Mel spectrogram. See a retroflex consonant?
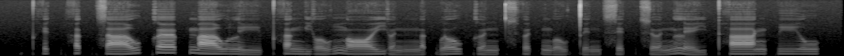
no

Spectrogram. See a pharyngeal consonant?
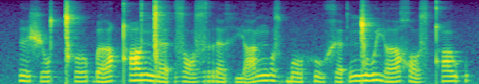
no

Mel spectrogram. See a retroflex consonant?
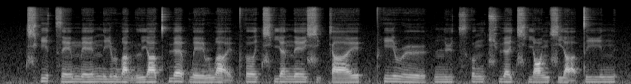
yes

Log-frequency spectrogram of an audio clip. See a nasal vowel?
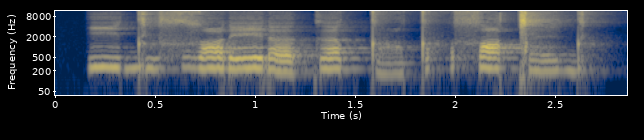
no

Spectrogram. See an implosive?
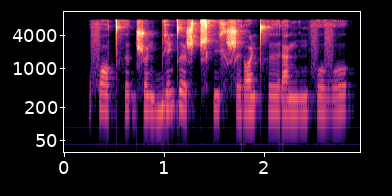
no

